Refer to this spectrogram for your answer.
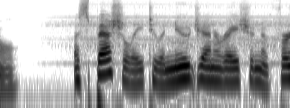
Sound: whirring

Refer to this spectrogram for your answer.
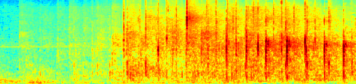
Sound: audience clapping

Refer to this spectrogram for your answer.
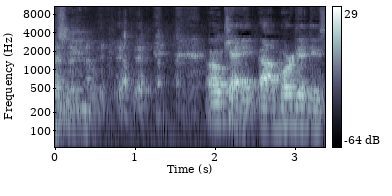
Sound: laughs

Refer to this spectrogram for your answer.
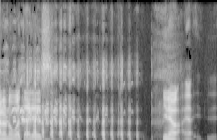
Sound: laughter

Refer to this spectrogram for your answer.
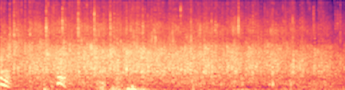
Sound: audience applauds

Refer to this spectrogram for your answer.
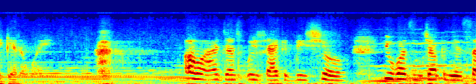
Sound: sobs

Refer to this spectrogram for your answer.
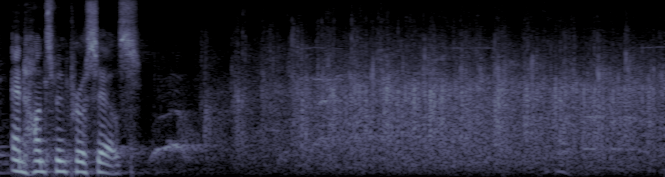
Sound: applause

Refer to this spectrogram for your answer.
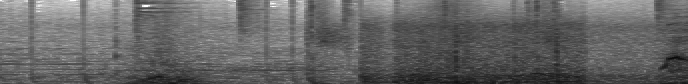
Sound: wooshing

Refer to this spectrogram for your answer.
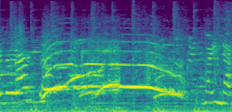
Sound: cheering

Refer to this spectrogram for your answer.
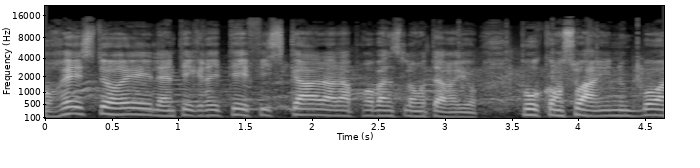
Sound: applause

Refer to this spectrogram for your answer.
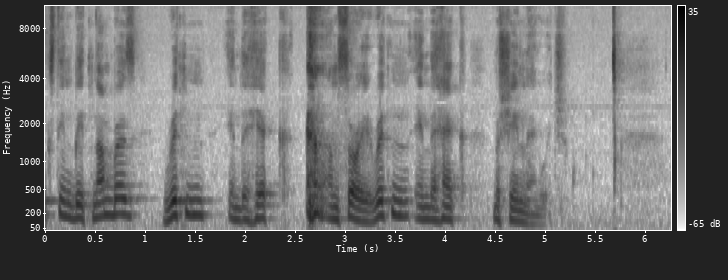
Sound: cough

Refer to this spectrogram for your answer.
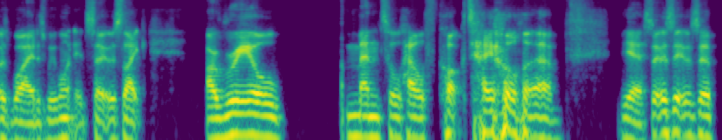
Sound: chuckles

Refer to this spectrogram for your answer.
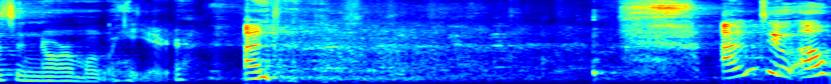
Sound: laughter

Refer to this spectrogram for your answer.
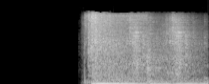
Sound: slam

